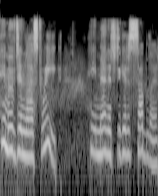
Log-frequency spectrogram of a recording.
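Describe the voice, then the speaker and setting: Someone performs a put-on character voice that sounds shaky. The pace is fairly quick, with ordinary pitch variation. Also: woman. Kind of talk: audio drama dialogue. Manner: trembling.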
